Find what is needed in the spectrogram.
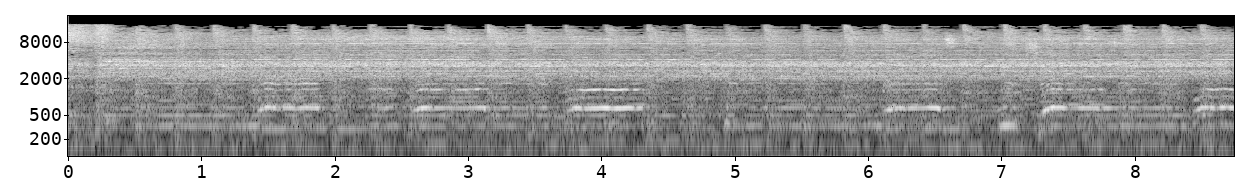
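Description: Punk rock band playing live: distorted electric guitar, bass and drums with a steady cymbal beat, under shouted vocals. A short held note comes back about once a second.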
